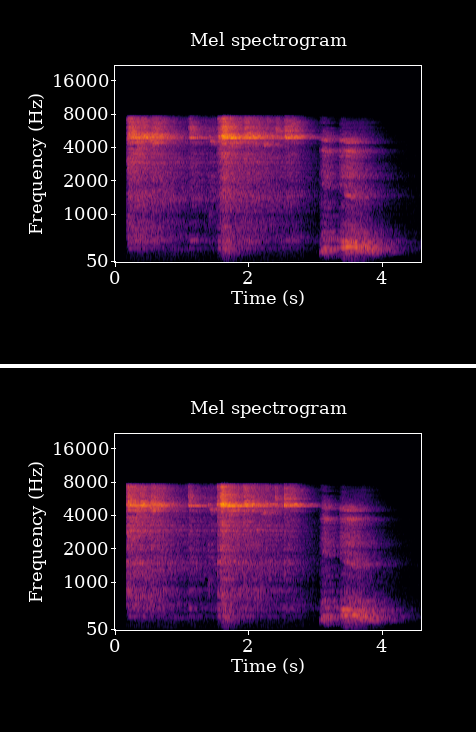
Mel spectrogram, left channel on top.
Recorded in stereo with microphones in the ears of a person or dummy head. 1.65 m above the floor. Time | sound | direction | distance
0.2 | a rattle | 50° right (ahead or behind) | 0.9 m
3.0 | throat clearing | 30° left (ahead or behind) | 1.5 m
